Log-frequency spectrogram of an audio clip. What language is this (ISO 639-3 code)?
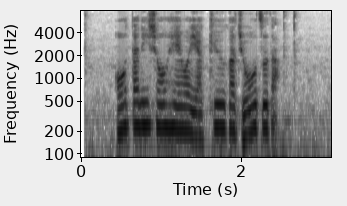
jpn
